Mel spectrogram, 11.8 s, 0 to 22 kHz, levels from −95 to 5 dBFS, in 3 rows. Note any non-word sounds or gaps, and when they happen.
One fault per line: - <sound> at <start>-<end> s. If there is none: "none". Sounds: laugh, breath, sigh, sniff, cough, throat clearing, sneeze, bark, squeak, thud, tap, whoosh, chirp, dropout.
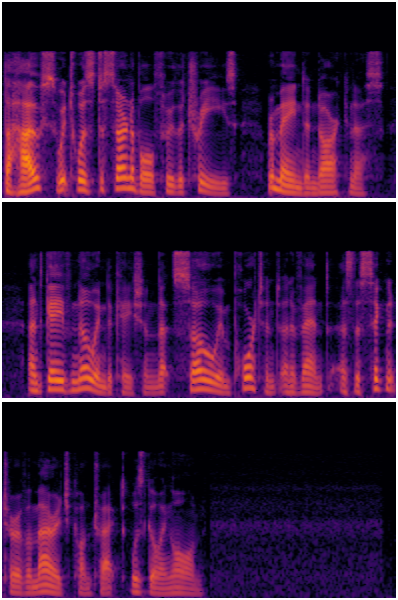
none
